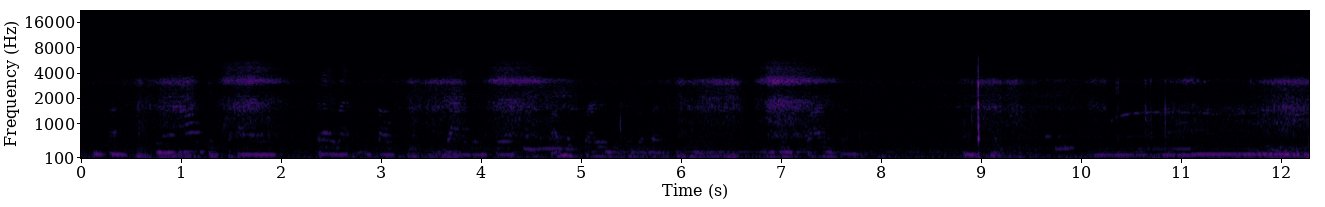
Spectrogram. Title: Daddy-daughter snoring contest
